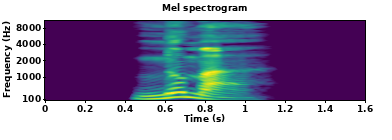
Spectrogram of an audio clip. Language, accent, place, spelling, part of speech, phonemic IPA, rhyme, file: German, Germany, Berlin, Nummer, noun, /ˈnʊmɐ/, -ʊmɐ, De-Nummer.ogg
- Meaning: 1. number; see usage notes below 2. issue (of a magazine, etc.) 3. size (of shoes or clothes) 4. song; composition 5. act; stunt; shtick 6. character (idiosyncratic person)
